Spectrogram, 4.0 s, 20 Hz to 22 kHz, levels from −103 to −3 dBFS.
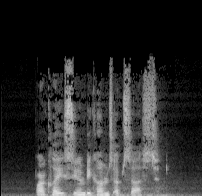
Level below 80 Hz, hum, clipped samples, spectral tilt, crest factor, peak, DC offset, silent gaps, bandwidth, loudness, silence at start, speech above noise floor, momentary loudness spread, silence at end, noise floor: -60 dBFS; none; under 0.1%; -4 dB/octave; 20 dB; -2 dBFS; under 0.1%; none; 16 kHz; -21 LUFS; 0.75 s; 38 dB; 8 LU; 0.7 s; -59 dBFS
